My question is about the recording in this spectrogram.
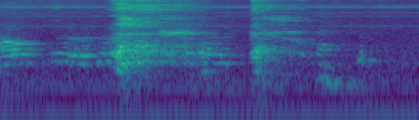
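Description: A person coughing twice: a longer cough about half a second in, then a shorter one just after a second in.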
